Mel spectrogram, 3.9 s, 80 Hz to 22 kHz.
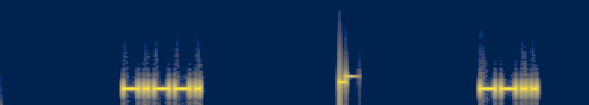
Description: Morse code, heard as a keyed tone, about 36 wpm, 700 Hz. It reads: <KN> Z
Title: Single Character (Letter:Number:Punctuation:Prosign) 35wpm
